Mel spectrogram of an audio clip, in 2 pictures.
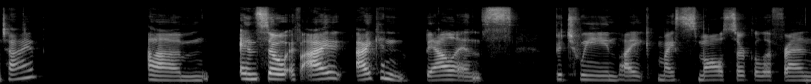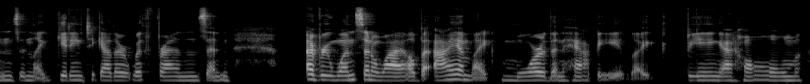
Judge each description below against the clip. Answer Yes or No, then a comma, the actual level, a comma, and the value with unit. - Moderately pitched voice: No, high, 200 Hz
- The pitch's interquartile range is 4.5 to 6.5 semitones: No, narrow, 2.4 semitones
